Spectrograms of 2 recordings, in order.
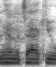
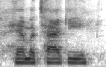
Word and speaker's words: Hamattacky: It's your boy, Evan Hamataki, once again. Follow me on Twitter, at Hamataki, H-A-M-A-T-T-A-C-K-Y. It's a lot of words. It's difficult, but hey, you'll pronounce my last name right, so.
